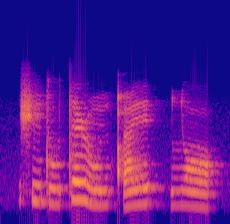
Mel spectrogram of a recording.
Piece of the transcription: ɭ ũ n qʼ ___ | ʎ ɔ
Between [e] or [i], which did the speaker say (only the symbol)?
e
